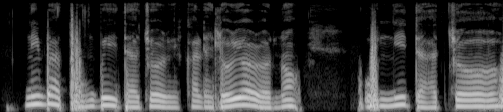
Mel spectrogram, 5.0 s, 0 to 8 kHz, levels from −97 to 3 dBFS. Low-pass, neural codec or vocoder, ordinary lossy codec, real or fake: 7.2 kHz; none; none; real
